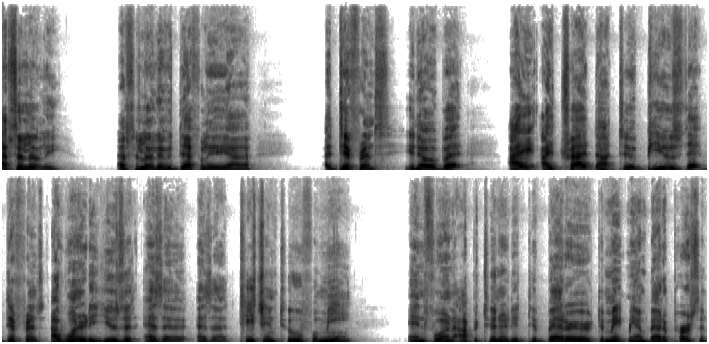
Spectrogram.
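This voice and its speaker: A plain, everyday voice from a man with an American accent, medium in pitch and fairly quick, with lively intonation and a very clean recording with a silent background. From US South. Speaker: retired former college basketball player and author. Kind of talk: interview. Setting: radio studio.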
